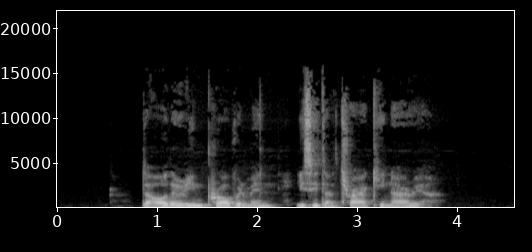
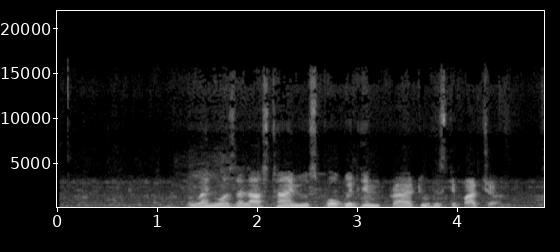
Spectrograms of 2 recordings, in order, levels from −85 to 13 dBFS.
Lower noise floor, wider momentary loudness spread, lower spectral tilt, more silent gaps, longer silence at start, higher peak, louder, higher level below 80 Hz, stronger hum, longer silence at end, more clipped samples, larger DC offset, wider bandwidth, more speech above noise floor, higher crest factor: first, -74 dBFS vs -48 dBFS; about the same, 11 LU vs 9 LU; about the same, -5 dB/octave vs -6 dB/octave; neither; second, 0.85 s vs 1.1 s; about the same, -2 dBFS vs -4 dBFS; about the same, -18 LUFS vs -20 LUFS; about the same, -58 dBFS vs -56 dBFS; neither; first, 0.8 s vs 0.45 s; neither; neither; about the same, 15.5 kHz vs 16 kHz; first, 57 dB vs 29 dB; about the same, 18 dB vs 18 dB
